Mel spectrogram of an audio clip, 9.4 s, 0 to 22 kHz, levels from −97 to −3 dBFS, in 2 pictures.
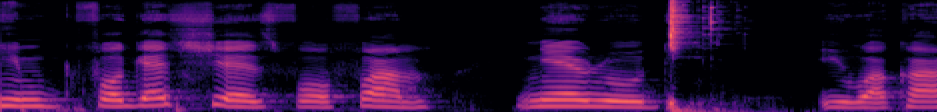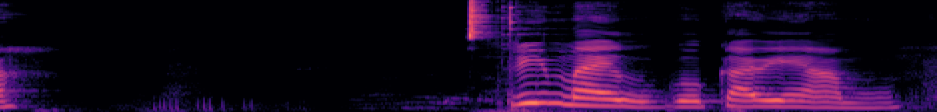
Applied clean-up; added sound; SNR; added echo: neural mask model Resemble Enhance denoiser.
